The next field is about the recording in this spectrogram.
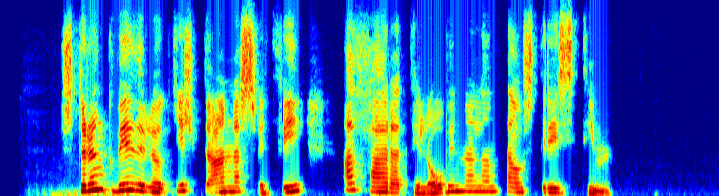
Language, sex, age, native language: Icelandic, female, 60-69, Icelandic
